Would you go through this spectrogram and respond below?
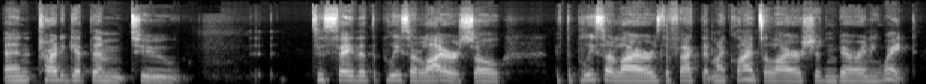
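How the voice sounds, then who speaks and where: Lower-pitched woman chatting about law. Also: steady tone, a little slow. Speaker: co-host of a legal commentary show. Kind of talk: conversational legal commentary.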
